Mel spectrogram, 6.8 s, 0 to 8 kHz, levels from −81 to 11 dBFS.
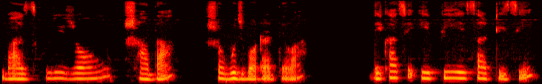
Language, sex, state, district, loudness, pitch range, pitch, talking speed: Bengali, female, West Bengal, Jalpaiguri, -28 LUFS, 195-220 Hz, 205 Hz, 140 wpm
